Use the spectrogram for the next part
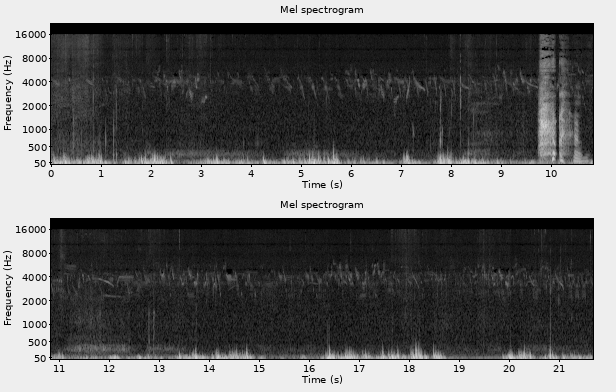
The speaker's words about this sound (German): Für die Ornithologen so zwischendurch könnt ihr Vogelstimmen, Stimmen bestimmen. Einer ist vielleicht am deutlichsten oder die eine.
